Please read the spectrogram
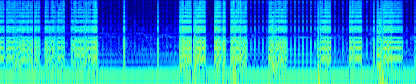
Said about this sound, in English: it just sounds like a bunch of explosives. Well, people are making their own fireworks.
